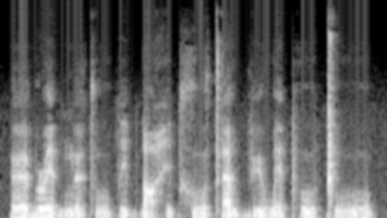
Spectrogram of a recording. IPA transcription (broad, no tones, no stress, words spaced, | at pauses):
ø bɹebŋ͡møtʼu pibɗɑhipxu tʼæwby wepʰu ǁu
